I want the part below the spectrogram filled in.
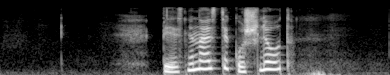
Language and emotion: Russian, positive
